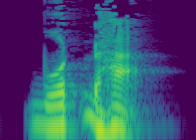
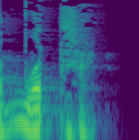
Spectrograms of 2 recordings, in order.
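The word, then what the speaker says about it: Buddha: Ví dụ nói ta có chữ Phật Pháp, đọc chính xác là Đức Phật là Bụt Đạ, họ đọc là Bụt Thạ.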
